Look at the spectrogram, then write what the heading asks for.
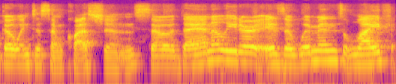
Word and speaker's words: Dianna: Did I pronounce your first name correctly? It's Dianna.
